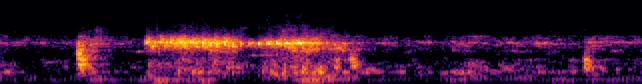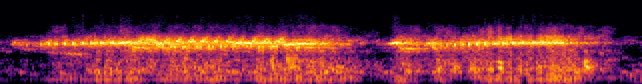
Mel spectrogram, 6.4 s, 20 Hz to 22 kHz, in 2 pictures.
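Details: A single chorus frog gives rapid, high, pulsed trills like a fingernail run along a comb, each about a second with short pauses, recorded at a pond in Michigan around 6 pm in spring, mid-1990s.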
